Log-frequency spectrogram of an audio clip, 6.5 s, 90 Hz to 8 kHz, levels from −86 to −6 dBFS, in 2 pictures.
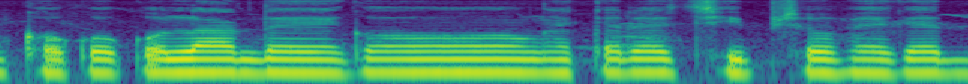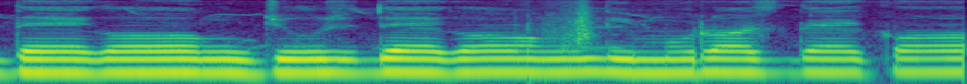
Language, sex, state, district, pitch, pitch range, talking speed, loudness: Chakma, female, Tripura, Unakoti, 170 Hz, 170-175 Hz, 110 wpm, -16 LUFS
